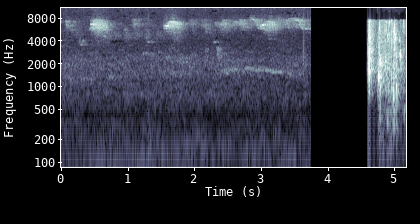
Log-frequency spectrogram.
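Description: Short high-pitched bird calls repeating about once a second over a faint hiss. They stop, and after a brief silence a loud rush of splashing water comes in near the end.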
